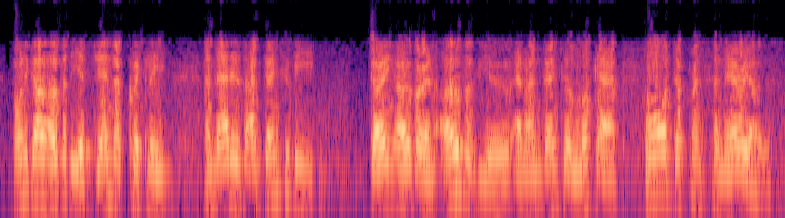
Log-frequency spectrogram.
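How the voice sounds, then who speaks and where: A man in a South African accent talks at a moderate pace with a fairly high pitch and ordinary pitch variation. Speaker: webinar presenter. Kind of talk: webinar presentation. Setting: online webcast.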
